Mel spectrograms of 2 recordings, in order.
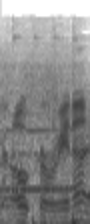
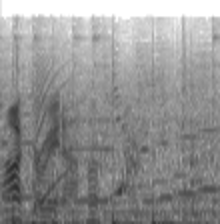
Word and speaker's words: ocarina: you hell you want to pronounce it I pronounce things differently than everybody else it's not an okarina it's an Ocarina I don't what kind of drugs you are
